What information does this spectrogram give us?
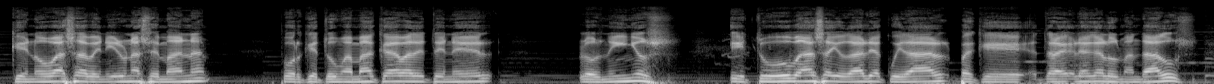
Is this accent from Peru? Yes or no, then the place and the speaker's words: no; Huentitán, Jalisco, Mexico; born there; Yo me acuerdo que nací allá en Huentitán, ahí en escuela rural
